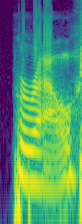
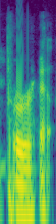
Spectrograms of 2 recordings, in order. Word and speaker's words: Perel: And we're 99% sure that you pronounce it Perel. – You can put that in a blooper reel if you want, but I'm telling you, it's Esther Perel.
